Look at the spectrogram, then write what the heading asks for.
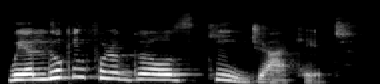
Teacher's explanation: we are looking for a girl ski jacket um i think there's a nucleus in ski which is a fall jacket that's a compound right ski jacket and then we have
